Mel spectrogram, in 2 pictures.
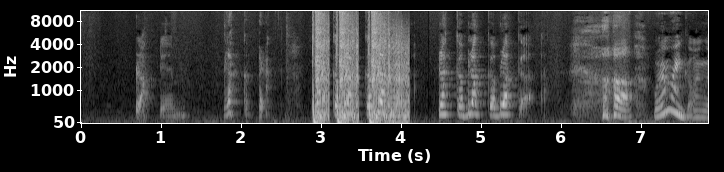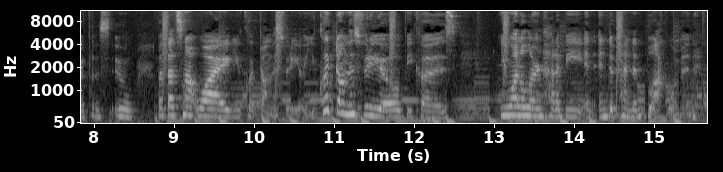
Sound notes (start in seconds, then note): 2.9 bang; 6.2 laughs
